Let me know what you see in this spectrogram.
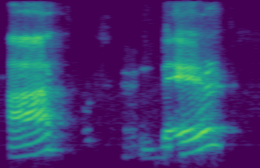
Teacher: Se carga la voz en la penúltima sílaba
